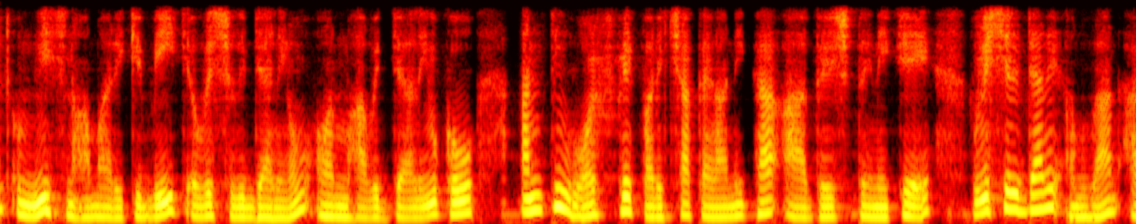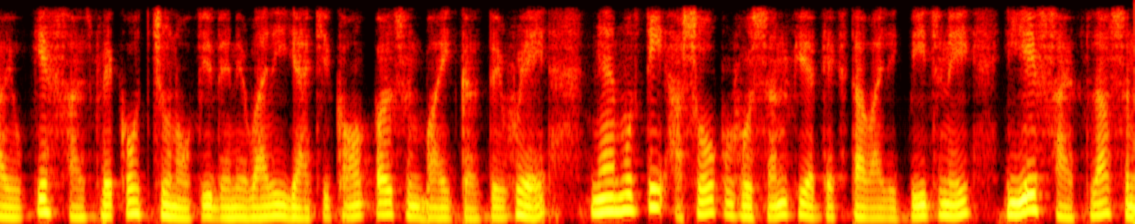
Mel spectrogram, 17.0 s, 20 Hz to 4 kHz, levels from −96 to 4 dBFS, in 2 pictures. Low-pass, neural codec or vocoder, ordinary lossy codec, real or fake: 3.6 kHz; codec, 16 kHz, 0.5 kbps, X-Codec, HuBERT features, trained on LibriSpeech; none; fake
